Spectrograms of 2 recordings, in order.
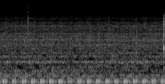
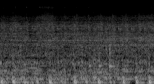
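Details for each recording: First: Fuel-injected scooter after an idle adjustment, charging voltage set to about 12.4 V: quick, even low putter holding a constant beat without hunting or dropping out; idle stable and healthy. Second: Fuel-injected scooter, freshly started, before an idle-screw adjustment: loose, uneven putter at about eight beats a second with thumps varying in strength; idle not settling.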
